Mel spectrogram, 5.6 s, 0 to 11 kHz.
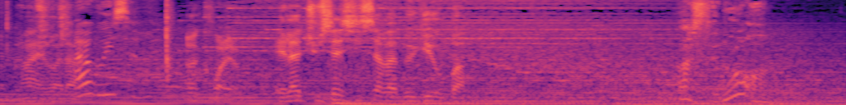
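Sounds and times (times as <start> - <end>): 
speech: 0.2 - 3.6, 4.5 - 5.3
PlayStation 1 console startup sound synth drone: 1.2 - 5.6.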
